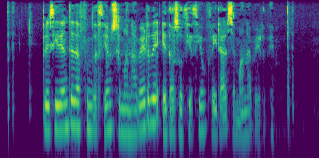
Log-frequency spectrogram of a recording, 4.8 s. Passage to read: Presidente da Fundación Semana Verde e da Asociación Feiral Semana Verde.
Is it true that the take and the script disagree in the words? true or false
false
